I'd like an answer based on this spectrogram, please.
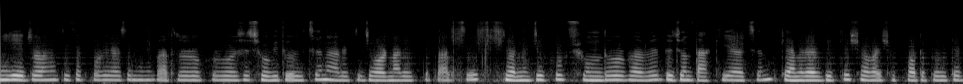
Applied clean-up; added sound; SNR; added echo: neural separator model SepFormer DNS4.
